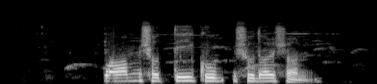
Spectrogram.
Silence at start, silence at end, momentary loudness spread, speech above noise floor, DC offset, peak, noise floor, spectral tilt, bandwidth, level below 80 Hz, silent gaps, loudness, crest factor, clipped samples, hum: 1.05 s; 0.55 s; 6 LU; 43 dB; under 0.1%; -2 dBFS; -56 dBFS; -7.5 dB/octave; 7.2 kHz; -54 dBFS; none; -14 LUFS; 14 dB; under 0.1%; none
